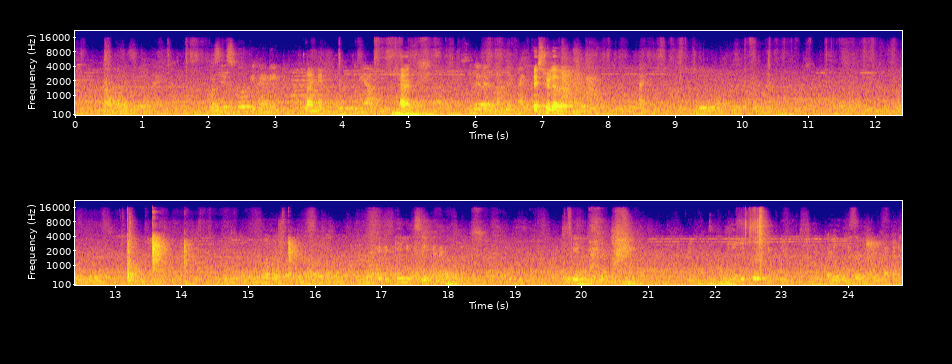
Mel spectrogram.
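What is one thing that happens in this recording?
Men talk quietly in the background.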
